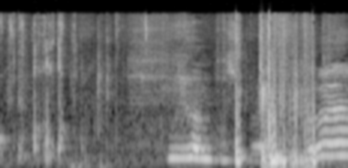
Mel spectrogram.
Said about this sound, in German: Erstmal das Mikrofon umgeschmissen. Ich hoffe, das war jetzt nicht zu laut für die Zuschauer.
